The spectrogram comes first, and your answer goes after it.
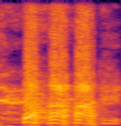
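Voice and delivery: booming chieftain laugh; hearty laugh. Acted. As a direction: laugh like a warlord pleased by war. Chieftain laughs at battle news.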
